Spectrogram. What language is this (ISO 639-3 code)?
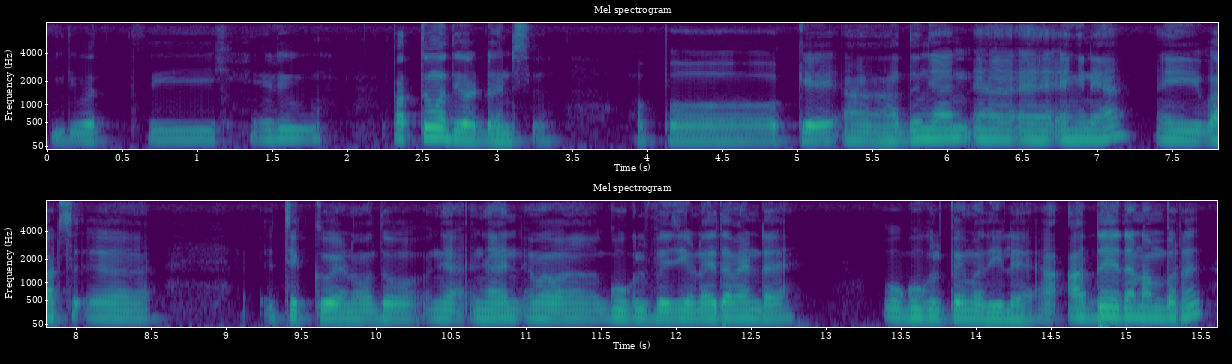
mal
